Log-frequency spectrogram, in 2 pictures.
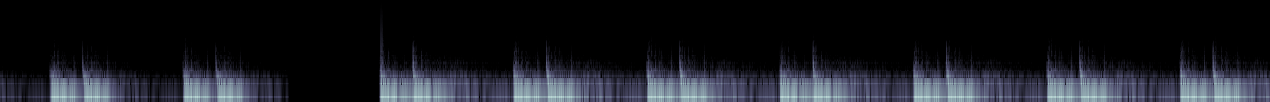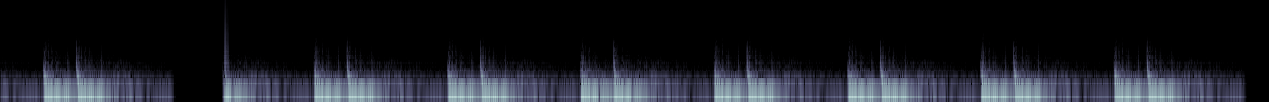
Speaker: Here, you can observe the mechanism of the cardiac cycle for yourself, and you can also hear the lub-dub sounds, which are produced by the opening and closing of the heart valves.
